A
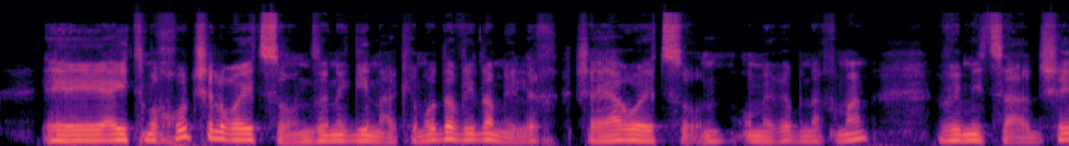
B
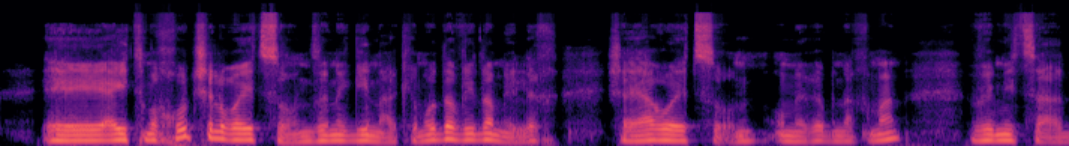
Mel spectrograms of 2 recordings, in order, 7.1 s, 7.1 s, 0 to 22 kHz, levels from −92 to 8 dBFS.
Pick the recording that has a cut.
A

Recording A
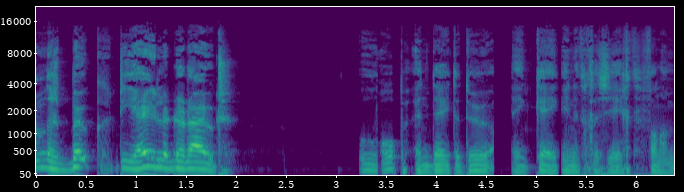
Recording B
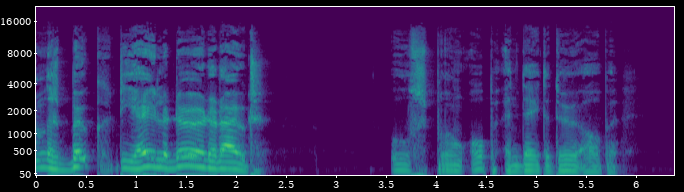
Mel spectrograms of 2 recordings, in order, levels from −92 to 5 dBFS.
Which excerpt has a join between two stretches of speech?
A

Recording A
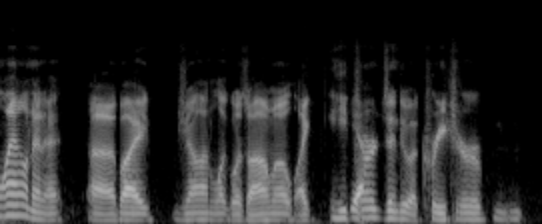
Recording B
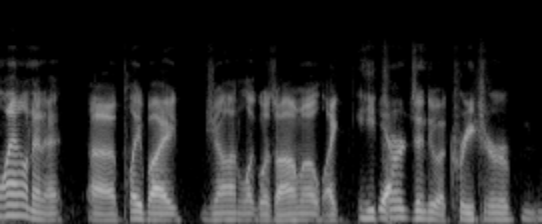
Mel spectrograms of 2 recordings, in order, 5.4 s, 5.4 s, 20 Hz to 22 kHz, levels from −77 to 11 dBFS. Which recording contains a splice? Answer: A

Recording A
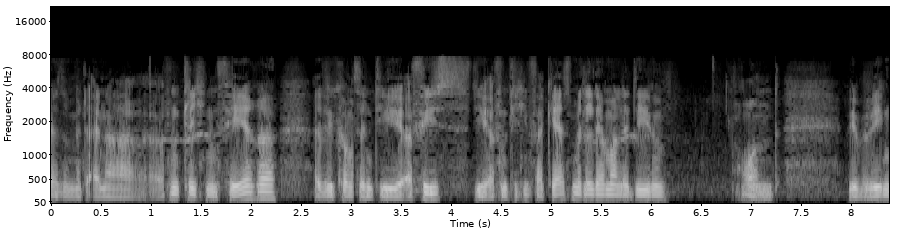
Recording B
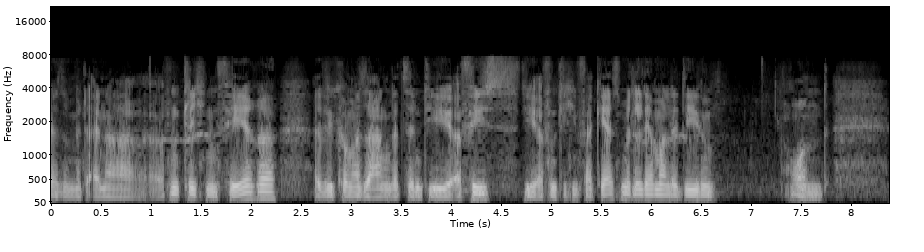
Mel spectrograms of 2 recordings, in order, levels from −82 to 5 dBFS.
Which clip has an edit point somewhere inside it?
A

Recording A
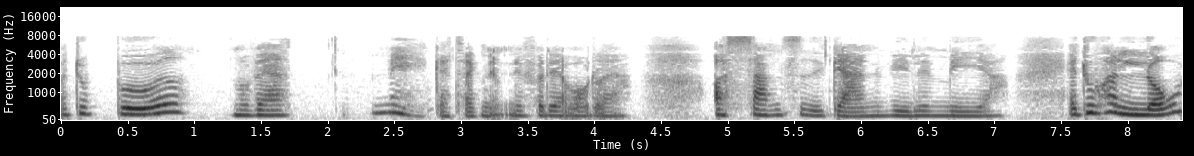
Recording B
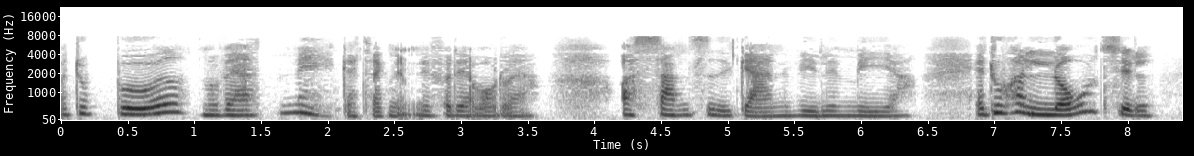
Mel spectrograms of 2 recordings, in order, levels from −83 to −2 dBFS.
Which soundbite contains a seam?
B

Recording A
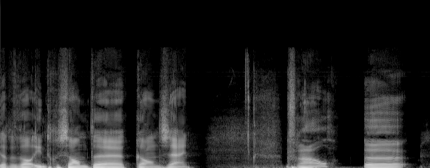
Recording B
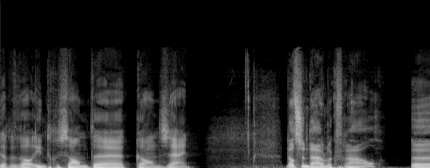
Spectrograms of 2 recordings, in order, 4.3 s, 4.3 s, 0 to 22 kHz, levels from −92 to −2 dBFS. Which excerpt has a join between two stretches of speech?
A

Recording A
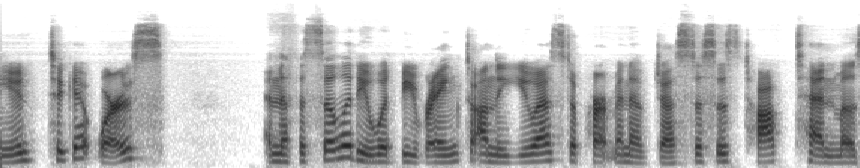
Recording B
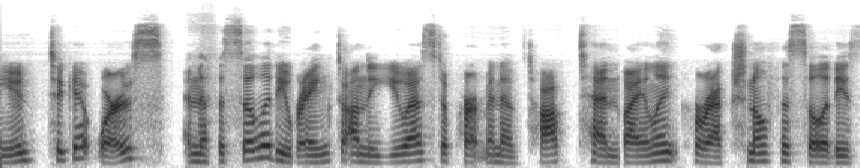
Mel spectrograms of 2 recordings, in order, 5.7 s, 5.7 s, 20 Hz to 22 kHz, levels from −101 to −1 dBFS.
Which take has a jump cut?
B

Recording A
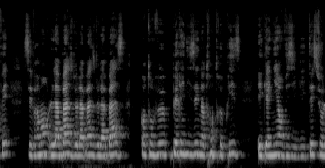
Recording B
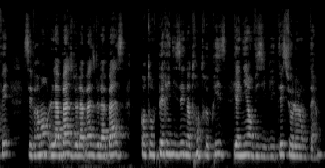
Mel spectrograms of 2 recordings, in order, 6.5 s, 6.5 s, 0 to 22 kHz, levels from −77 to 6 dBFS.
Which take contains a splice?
B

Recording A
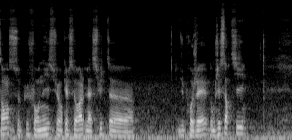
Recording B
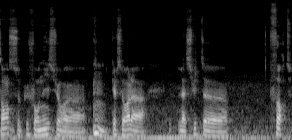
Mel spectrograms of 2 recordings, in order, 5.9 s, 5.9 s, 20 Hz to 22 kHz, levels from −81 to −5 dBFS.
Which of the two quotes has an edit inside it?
A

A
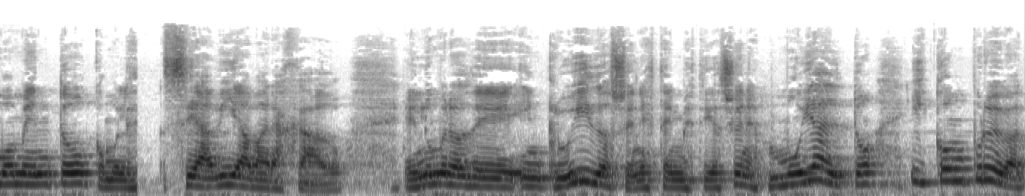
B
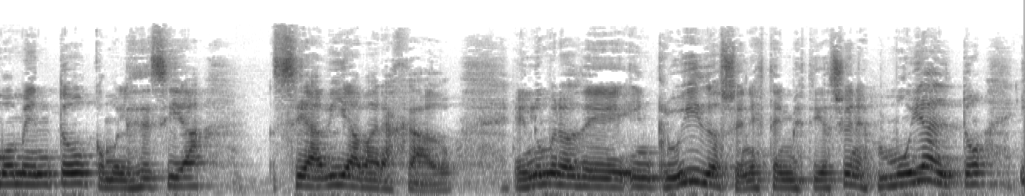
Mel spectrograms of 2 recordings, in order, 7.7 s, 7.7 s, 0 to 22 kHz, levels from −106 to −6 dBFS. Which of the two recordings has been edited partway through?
A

